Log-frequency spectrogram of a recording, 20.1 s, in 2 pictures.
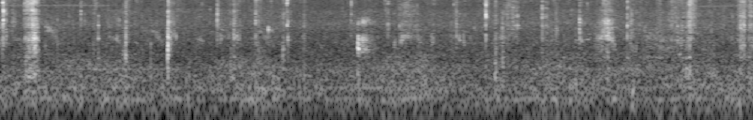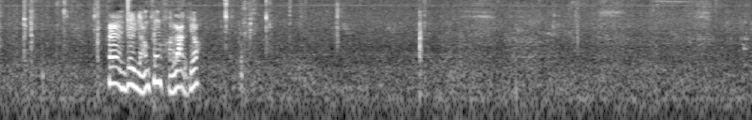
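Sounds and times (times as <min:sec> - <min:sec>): person chewing and biting: 0:13.0 - 0:14.7.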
